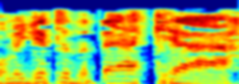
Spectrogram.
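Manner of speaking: very loud, high Boston accent. After a plea to keep Boston accents out of the script, the speaker answers in a Boston accent. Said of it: "just don't have them have a Boston accent".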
